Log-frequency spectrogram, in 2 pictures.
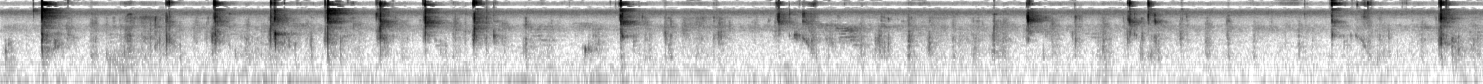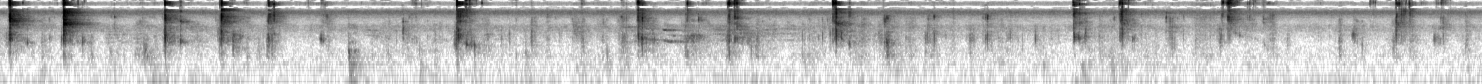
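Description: Close-miked chewing of Khmer desserts: irregular sharp mouth clicks and smacks, often several in quick succession, with soft chewing between them.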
